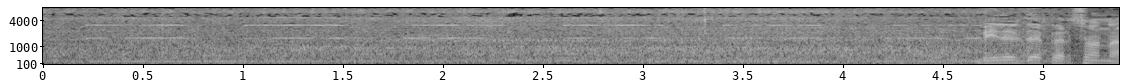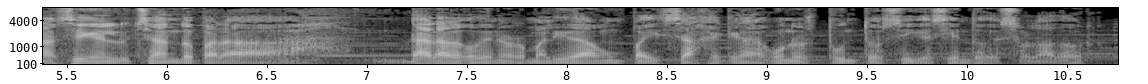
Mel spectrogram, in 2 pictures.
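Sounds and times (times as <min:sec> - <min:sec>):
heavy machinery clearing streets: 0:00.0 - 0:05.2
reversing beeps: 0:00.2 - 0:05.0
speech: 0:04.7 - 0:10.7.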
